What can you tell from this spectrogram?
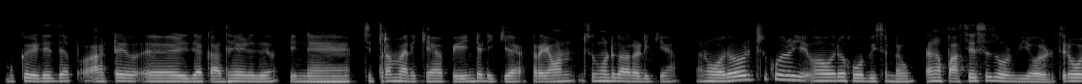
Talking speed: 135 wpm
